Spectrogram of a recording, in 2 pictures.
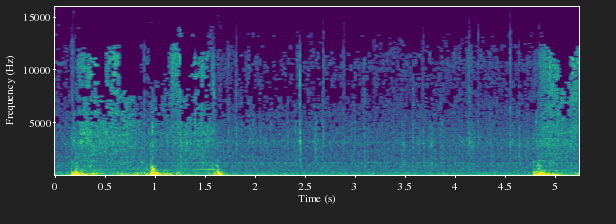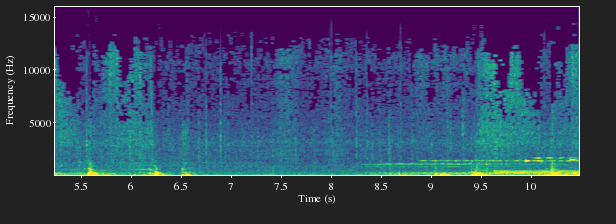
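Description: Steady noise inside a car in the rain, broken by a few short knocks. Soft background music fades in near the end.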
